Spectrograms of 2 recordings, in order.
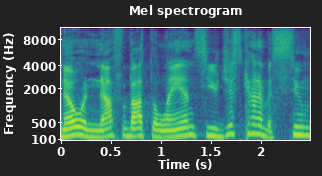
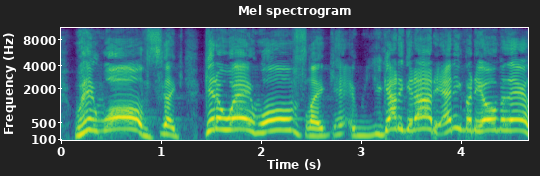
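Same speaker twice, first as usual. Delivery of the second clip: frantic, panicked calling out, high-pitched and loud; 9 semitones higher, 6 dB louder than usual. Retelling how a sister called out at animals from the woods: imitating someone panicking. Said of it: "she's panicking".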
